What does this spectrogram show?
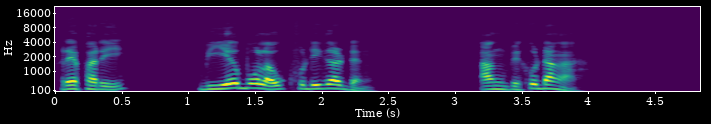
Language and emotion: Bodo, disgusted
